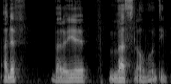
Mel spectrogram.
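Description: A man's voice: mid-range voice, fairly even intonation, creaky, darkish tone. A man teaching a grammar lesson, explaining step by step and answering his own questions.

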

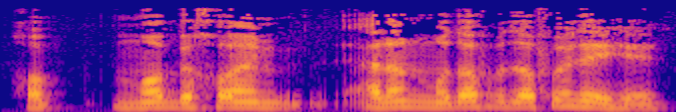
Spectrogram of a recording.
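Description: A man teaching a grammar lesson, patient and explanatory. He repeats each step, stops to think aloud with fillers and slows down on the key examples. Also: fairly high pitch, fairly even intonation, mellow, highs cut off.

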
